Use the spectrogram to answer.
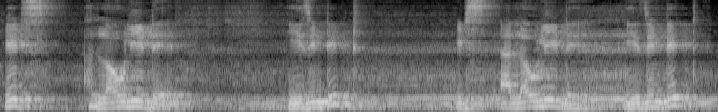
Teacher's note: Here the pitch falls on the tag question. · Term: question tags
